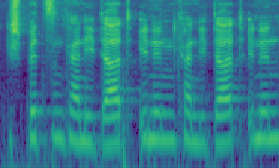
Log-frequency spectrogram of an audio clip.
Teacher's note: diese kurze Pause und dieser glottale Anlaut, den man vor das I setzt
